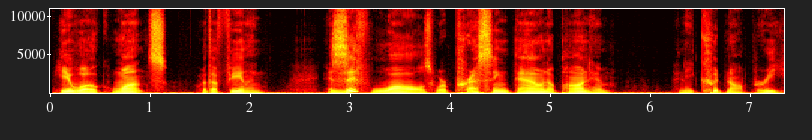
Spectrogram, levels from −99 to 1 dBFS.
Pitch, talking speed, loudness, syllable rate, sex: 100 Hz, 155 wpm, -18 LUFS, 4.6 syllables/s, male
